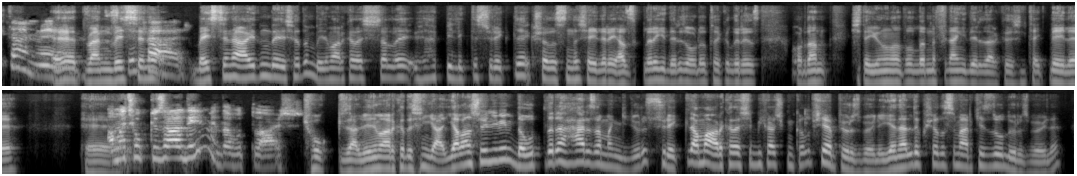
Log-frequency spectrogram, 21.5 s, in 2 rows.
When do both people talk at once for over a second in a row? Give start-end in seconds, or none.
0.5-1.9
